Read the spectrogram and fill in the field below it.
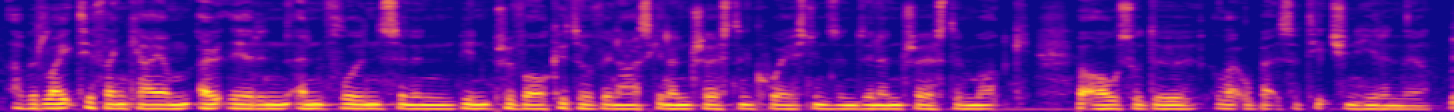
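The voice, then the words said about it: Glaswegian Scottish accent. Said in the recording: “your accent gives it away that you're not from Leeds originally ... So I'm from Glasgow”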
